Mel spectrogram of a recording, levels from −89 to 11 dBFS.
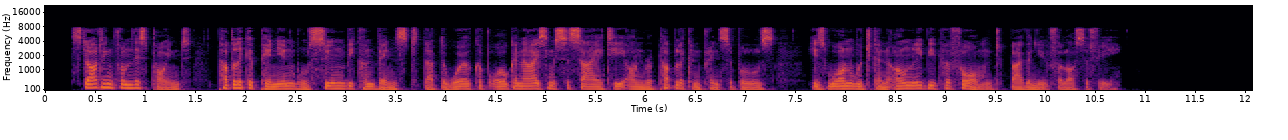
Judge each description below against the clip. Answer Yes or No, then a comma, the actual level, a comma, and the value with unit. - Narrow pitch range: No, average, 4.7 semitones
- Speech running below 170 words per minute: Yes, average, 150 wpm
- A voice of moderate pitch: No, low, 110 Hz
